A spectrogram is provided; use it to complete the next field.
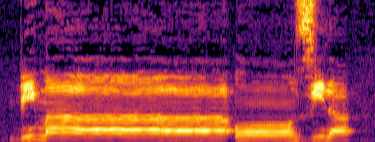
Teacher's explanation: After the alif madda, hamza is coming in the beginning of the next word. That's why this is called madde munfasil, which we long 2 to 3 alif. So we say bima unzila.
